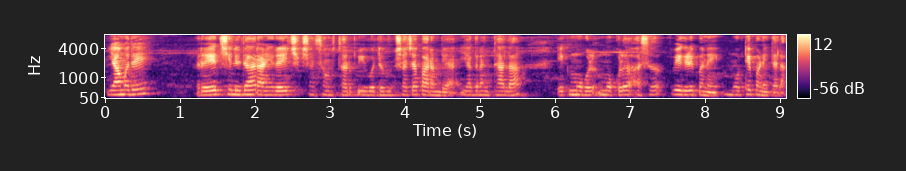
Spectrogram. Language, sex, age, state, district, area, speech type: Marathi, female, 45-60, Maharashtra, Satara, urban, spontaneous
